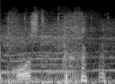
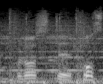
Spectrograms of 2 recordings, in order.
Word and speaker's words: Prost: Funny thing is that actually how the Koreans spell it, it's like the German word for cheers. It's actually Prost. Prost.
